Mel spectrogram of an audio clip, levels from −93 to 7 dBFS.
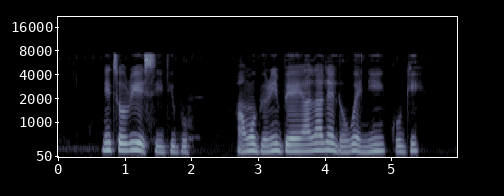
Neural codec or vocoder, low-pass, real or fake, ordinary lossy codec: none; 7.2 kHz; real; none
